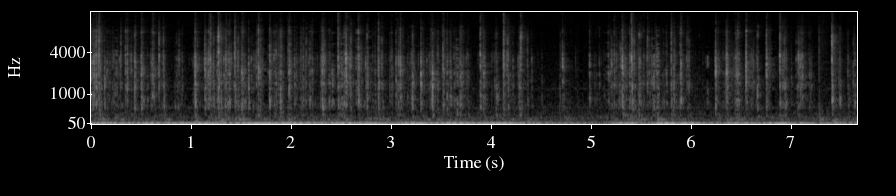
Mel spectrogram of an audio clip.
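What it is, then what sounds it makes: Plastic computer keyboard. A low-profile plastic computer keyboard with red and purple backlit chiclet keys, whose flat, mostly hollow keycaps sit over switches, is tapped rapidly with the fingertips of both hands. The result is a dense stream of short, bright, clicky key presses over a steady low hum, with a brief lull near the five-second mark before the typing picks up again.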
